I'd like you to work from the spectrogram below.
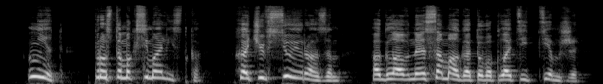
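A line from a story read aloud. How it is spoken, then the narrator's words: Grumbled reply. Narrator (Russian): Буркнула в ответ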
